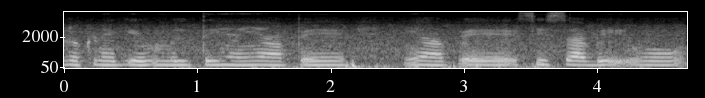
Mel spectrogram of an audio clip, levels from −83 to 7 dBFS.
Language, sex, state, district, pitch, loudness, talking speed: Hindi, female, Haryana, Rohtak, 205 Hz, -17 LUFS, 140 wpm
